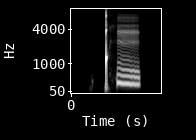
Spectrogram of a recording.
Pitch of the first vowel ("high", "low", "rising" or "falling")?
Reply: low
